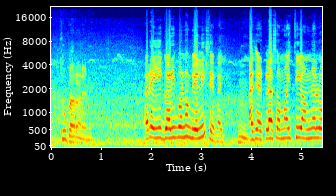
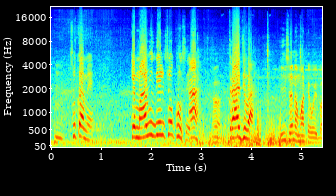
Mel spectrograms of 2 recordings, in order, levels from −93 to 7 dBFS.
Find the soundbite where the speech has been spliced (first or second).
second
